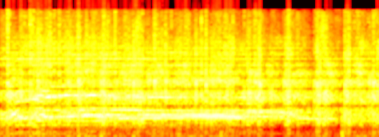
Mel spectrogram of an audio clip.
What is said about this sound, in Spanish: Muchas gracias. Aplausos.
